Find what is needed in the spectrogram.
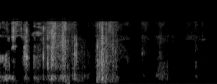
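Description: Irregular bursts of rustling, crackling noise over a conference-call line for about the first second, then fading to faint scraps.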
